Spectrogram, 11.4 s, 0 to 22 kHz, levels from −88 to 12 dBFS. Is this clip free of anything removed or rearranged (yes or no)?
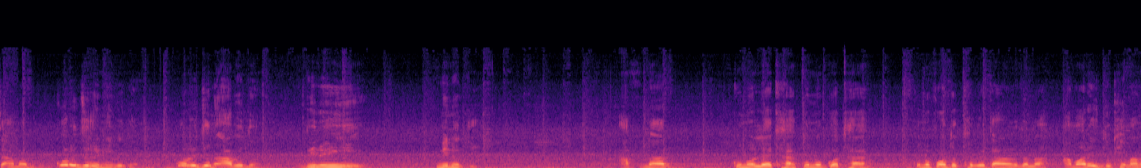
yes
